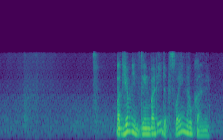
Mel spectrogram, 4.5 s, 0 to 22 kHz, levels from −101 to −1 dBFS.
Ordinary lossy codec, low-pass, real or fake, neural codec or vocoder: none; 5.4 kHz; fake; codec, 16 kHz, 1.1 kbps, Voila-Tokenizer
